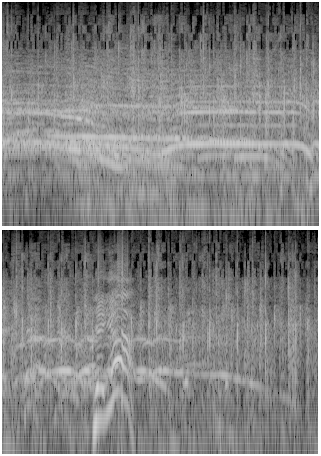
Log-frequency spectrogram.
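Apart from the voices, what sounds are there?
audience applauding and cheering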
